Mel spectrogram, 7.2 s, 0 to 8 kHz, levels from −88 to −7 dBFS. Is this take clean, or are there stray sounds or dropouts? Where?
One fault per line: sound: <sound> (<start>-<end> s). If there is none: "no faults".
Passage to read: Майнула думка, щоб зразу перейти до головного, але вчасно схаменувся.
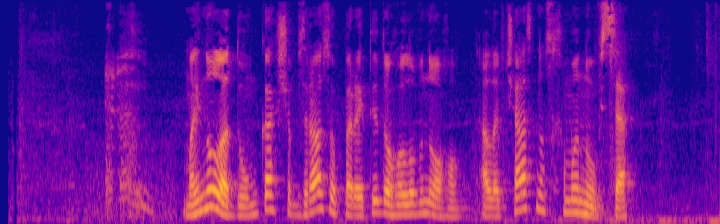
sound: throat clearing (1.0-1.6 s)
